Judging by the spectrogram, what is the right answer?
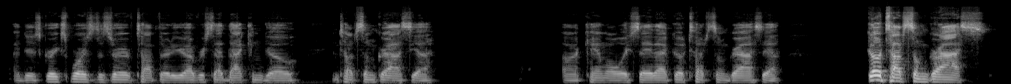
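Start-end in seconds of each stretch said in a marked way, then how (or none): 8.6-9.8 put-on loud, slow botched Australian accent drifting Irish. Repeating a phrase someone always says, in a failed Australian accent. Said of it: "That's not an Australian accent".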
